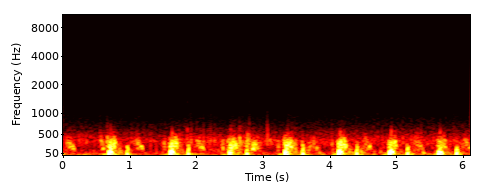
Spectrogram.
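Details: Adult's own heartbeat recorded by doppler plus stethoscope while sitting at a desk at rest, with visible neck pulse: steady low whooshing thumps, about 75–80 beats a minute, regular rhythm; normal resting heartbeat.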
